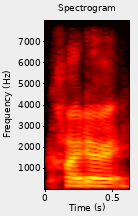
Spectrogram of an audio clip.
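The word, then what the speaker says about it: Charta: so it says charda it's pronounced carter in german and their role was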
